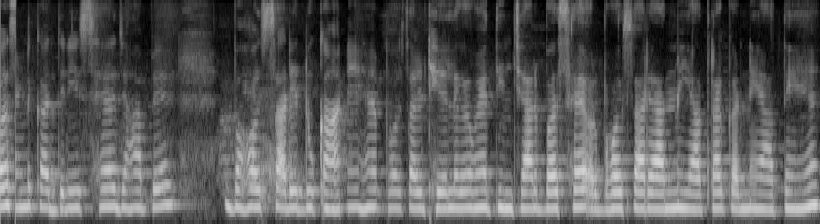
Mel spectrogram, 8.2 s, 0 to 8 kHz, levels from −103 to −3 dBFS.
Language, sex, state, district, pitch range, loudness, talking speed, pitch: Hindi, female, Bihar, Muzaffarpur, 220-235 Hz, -30 LUFS, 160 wpm, 225 Hz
